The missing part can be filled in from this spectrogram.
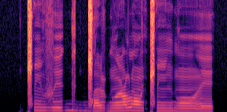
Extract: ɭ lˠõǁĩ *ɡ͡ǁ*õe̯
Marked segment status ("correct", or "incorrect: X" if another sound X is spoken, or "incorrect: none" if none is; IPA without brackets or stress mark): incorrect: ɡ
